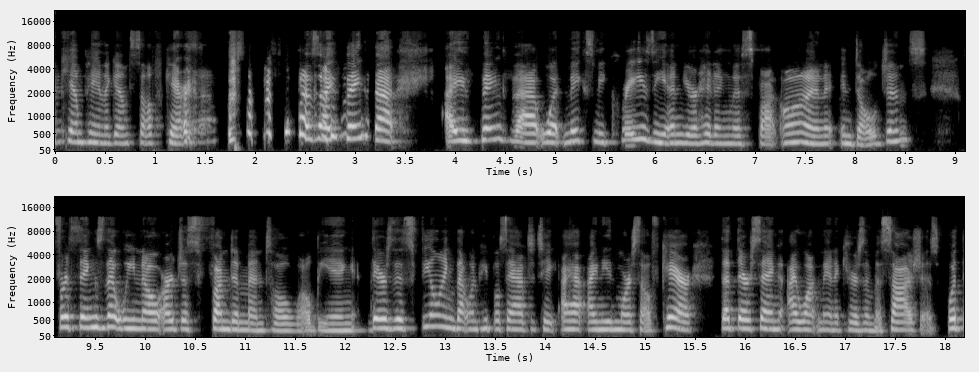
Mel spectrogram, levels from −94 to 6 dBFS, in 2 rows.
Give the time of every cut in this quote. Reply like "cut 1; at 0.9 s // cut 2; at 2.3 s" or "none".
cut 1; at 7.8 s // cut 2; at 12.2 s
